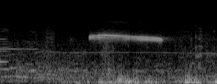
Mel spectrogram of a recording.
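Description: A whistle blown once: a single steady high note lasting under a second, over the low murmur of an outdoor crowd.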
